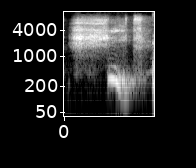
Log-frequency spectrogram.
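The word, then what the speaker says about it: Scheat: So we came up with Shiat. – I like it. – Yeah. – I like it. – Is that close? – It's much better than the correct pronunciation that's sheet.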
